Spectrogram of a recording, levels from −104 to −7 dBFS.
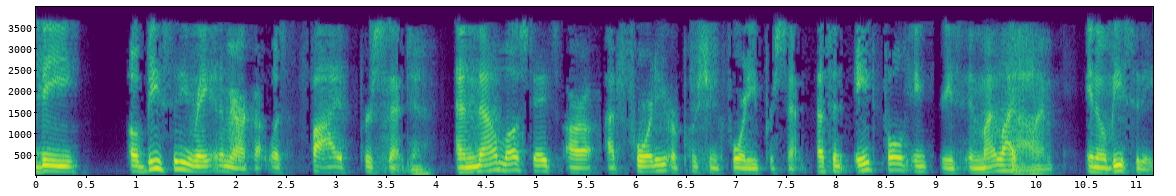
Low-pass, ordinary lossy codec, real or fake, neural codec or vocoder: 3.6 kHz; AAC, 16 kbps; fake; codec, 24 kHz, 1.2 kbps, DualCodec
